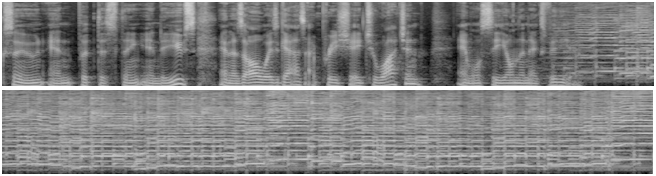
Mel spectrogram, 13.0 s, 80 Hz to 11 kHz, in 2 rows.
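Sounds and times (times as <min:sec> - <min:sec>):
fast-picked banjo tune: 0:05.5 - 0:13.0.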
